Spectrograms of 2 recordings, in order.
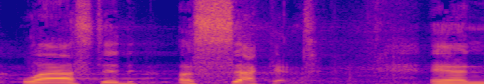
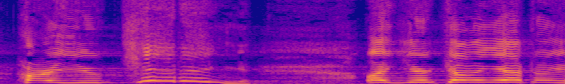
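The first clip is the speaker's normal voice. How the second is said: God laughing down at the nations, higher and louder; amused disbelief; 13 semitones higher, 5 dB louder than usual. Retold or imitated. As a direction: scoff like it's a joke.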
